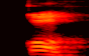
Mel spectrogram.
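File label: "kouh", Malay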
